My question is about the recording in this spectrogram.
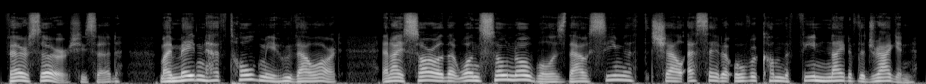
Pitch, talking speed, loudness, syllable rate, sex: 155 Hz, 205 wpm, -18 LUFS, 5.0 syllables/s, male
